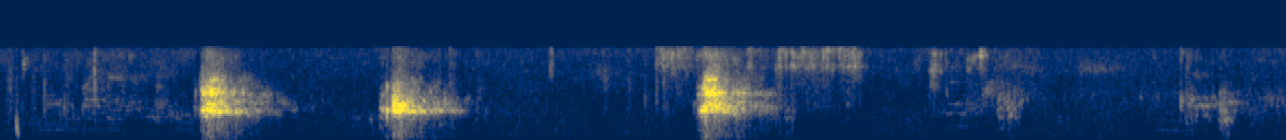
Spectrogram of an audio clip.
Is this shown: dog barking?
yes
